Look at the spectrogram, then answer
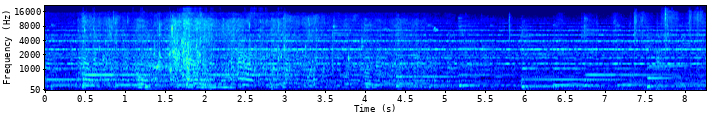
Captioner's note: water ripples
